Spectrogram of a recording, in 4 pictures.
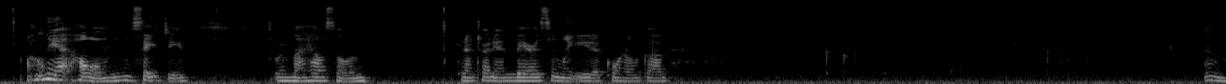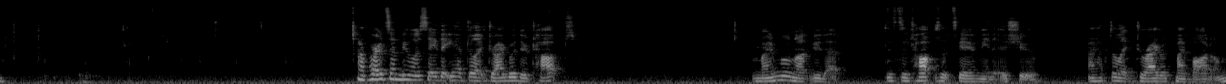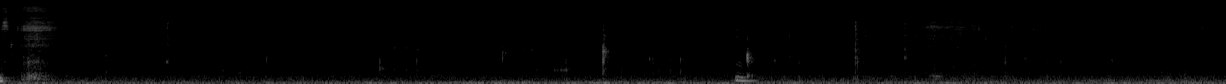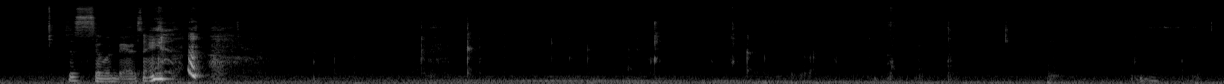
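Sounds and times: low room hum: 0.0s - 49.0s
chewing with dentures clicking: 6.8s - 15.9s, 18.0s - 19.8s, 25.2s - 37.4s, 39.1s - 49.0s.

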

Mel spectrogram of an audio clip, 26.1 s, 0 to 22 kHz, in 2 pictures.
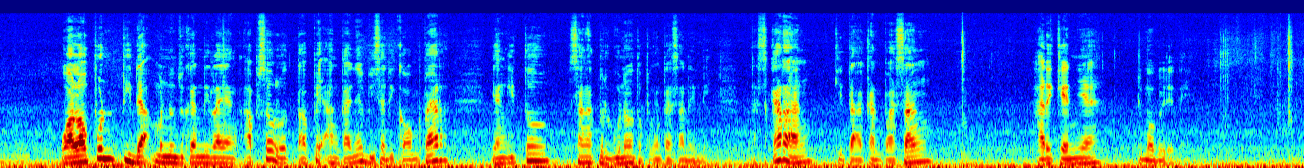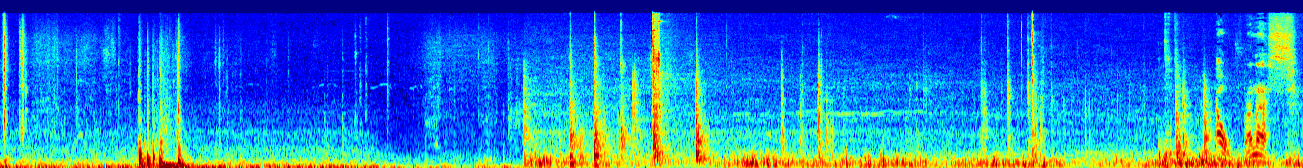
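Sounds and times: car door thump: 14.4s - 15.0s, 18.1s - 21.5s
wind noise: 17.8s - 26.0s.

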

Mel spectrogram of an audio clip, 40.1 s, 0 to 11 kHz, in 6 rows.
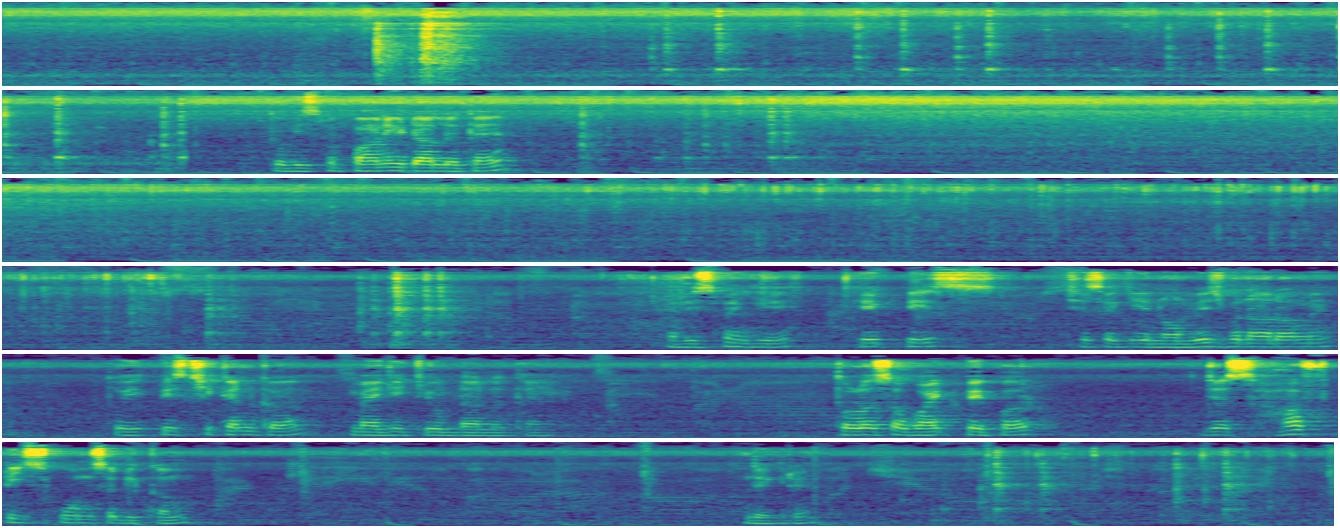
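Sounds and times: water pouring into pot: 0.0s - 21.3s, 38.3s - 40.0s.

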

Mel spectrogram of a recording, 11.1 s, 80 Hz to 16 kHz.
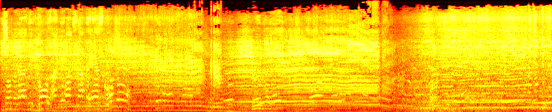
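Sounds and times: race car engine at high revs: 0.0s - 11.0s.

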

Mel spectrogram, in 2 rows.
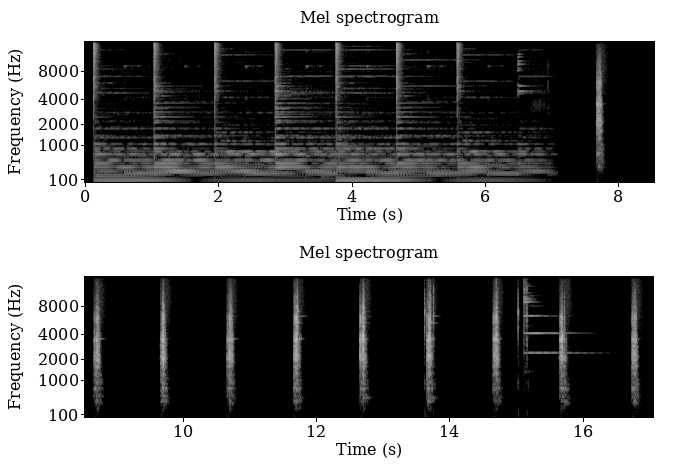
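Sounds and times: wall clock ticking: 7.7s - 7.9s, 8.7s - 8.9s, 9.7s - 9.9s, 10.7s - 10.9s, 11.7s - 11.9s, 12.7s - 12.9s, 13.6s - 13.9s, 14.7s - 15.0s, 15.7s - 15.9s, 16.7s - 17.0s
short ringing ding: 15.1s - 16.3s.

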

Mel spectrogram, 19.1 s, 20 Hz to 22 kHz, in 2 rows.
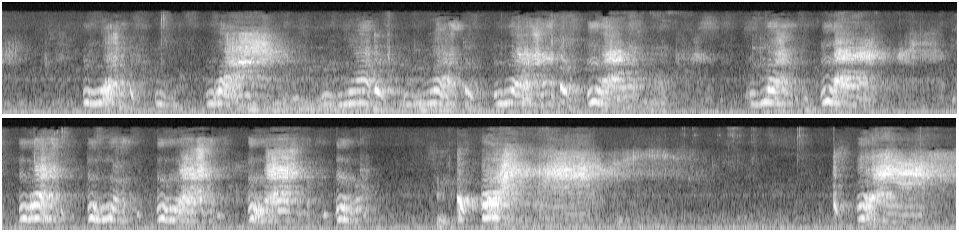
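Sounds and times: baby crying: 3.3s - 6.7s, 7.5s - 13.3s, 14.1s - 16.4s, 17.9s - 19.0s.

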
